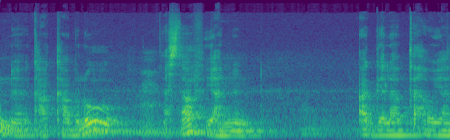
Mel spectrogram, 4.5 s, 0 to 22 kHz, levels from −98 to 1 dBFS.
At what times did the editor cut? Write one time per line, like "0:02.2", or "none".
none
